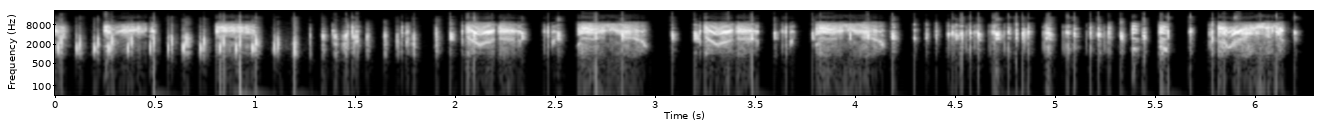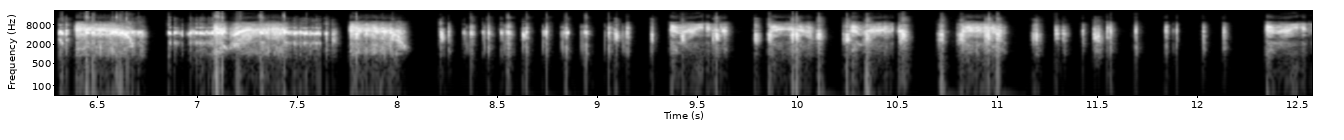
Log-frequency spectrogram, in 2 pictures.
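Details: Edible-nest swiftlet attraction call from a tweeter speaker: rapid dry ticking at first, then long runs of buzzy twittering with short gaps throughout.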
